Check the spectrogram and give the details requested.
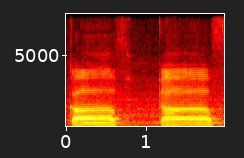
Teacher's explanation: Ya comes from the middle of the tongue, and kaf comes from the root of the tongue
